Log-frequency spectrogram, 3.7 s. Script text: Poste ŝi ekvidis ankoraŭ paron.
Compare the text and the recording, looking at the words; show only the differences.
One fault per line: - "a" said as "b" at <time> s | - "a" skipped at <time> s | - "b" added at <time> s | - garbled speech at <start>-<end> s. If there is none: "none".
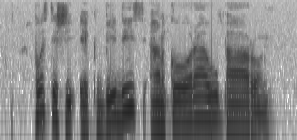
none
